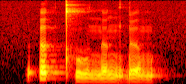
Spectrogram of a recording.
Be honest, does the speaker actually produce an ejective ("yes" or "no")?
no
